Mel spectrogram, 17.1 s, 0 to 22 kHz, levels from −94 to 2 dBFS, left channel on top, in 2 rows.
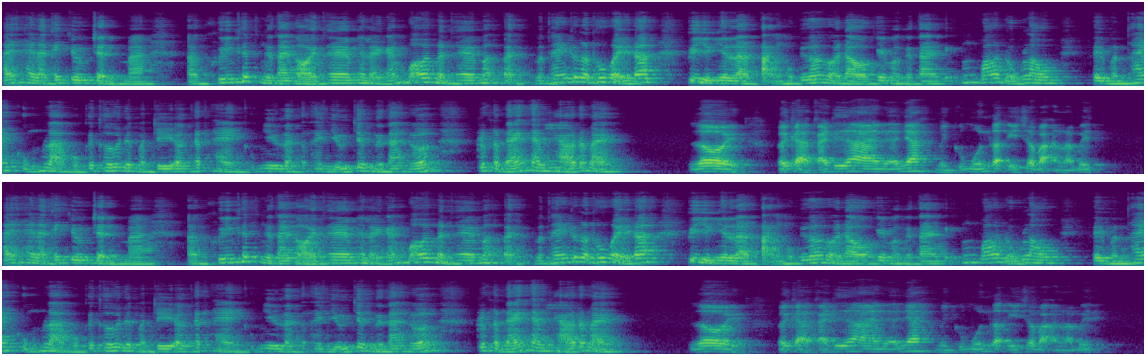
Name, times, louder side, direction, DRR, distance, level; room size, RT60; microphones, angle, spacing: voice 1, 0.0-7.9 8.2-13.1, left 1 dB, 10° left, -4 dB, 1.9 m, -22 dB
voice 2, 13.7-14.1 14.4-16.7, left 5 dB, 55° left, 8 dB, 0.4 m, -22 dB
12.0 x 8.5 x 2.4 m, 0.35 s
head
